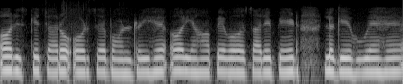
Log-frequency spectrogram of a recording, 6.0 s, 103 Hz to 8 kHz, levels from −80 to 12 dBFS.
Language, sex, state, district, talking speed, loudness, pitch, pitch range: Hindi, female, Uttar Pradesh, Lalitpur, 160 wpm, -17 LUFS, 195 Hz, 195-200 Hz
